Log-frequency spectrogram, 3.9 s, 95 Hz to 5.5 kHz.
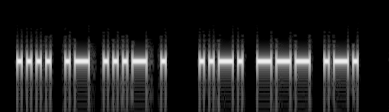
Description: Morse code, heard as a keyed tone, about 25 wpm, 600 Hz. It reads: HAVE FOR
